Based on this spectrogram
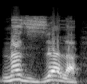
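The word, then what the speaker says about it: نزّل: Karena demikian nun za'lam ini sama, nun za'lam, tapi di sini cara bacanya harus diikutkan pada wazan fa'ala, nazzala.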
